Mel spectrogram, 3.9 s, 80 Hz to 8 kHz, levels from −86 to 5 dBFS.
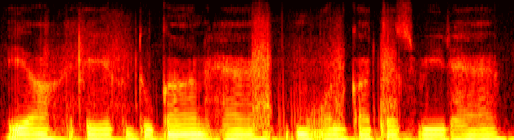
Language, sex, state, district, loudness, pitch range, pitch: Hindi, male, Jharkhand, Ranchi, -13 LUFS, 105-110 Hz, 105 Hz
